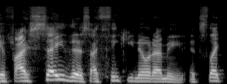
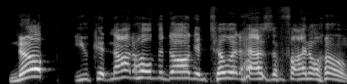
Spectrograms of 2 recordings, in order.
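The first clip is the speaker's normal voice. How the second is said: put-on shrill, very high-pitched yelled call-out; 9 semitones higher, 4 dB louder than usual. Retelling how his wife yelled from across the room: imitating wife yelling. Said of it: "just yells out".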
